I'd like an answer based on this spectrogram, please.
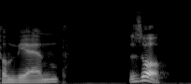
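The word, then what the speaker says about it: ζω: accent on the end zo I live like in zoo like in the name in English Zoe and zo also counts as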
